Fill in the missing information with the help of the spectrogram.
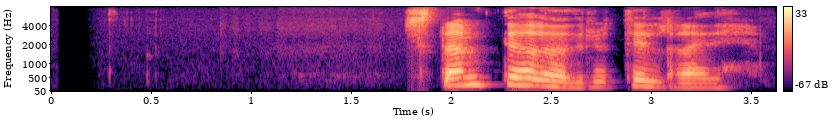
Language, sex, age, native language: Icelandic, female, 50-59, Icelandic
